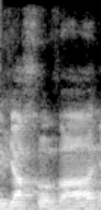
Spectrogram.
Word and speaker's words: Jehovah: They took the letters from Adonai and put them in the spaces. And so instead of just going, they said Yahovah. So Yahovah is one pronunciation, but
